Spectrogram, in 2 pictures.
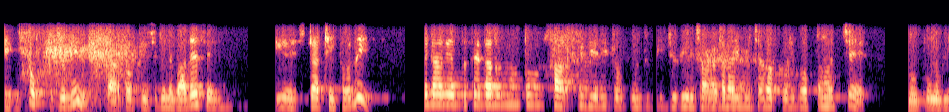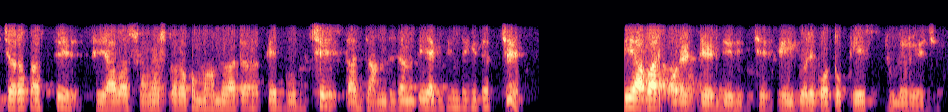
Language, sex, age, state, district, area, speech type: Bengali, male, 18-30, West Bengal, North 24 Parganas, rural, conversation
